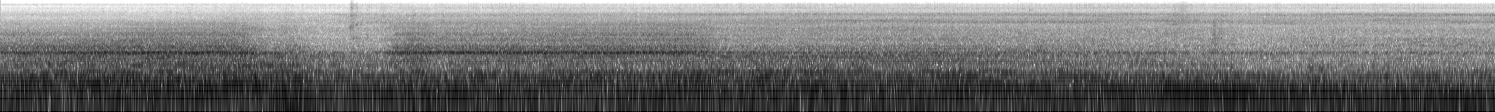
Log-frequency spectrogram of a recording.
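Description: City bus engine running, heard from inside the bus cabin with the windows open: a steady low rumble throughout, with a steady high whine over the first half that fades out about seven seconds in.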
